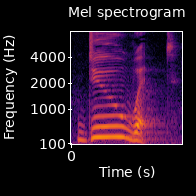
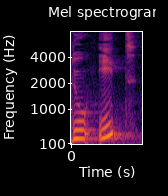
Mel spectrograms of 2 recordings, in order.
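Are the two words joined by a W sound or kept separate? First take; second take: joined; separate. First: The words are joined by a W sound. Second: The words are kept separate without a W. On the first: The speaker calls it right. "when I connect the oo of the do and the schwa, I get another sound, and that is a W sound" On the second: The speaker calls it wrong. "notice I'm not saying do it"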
